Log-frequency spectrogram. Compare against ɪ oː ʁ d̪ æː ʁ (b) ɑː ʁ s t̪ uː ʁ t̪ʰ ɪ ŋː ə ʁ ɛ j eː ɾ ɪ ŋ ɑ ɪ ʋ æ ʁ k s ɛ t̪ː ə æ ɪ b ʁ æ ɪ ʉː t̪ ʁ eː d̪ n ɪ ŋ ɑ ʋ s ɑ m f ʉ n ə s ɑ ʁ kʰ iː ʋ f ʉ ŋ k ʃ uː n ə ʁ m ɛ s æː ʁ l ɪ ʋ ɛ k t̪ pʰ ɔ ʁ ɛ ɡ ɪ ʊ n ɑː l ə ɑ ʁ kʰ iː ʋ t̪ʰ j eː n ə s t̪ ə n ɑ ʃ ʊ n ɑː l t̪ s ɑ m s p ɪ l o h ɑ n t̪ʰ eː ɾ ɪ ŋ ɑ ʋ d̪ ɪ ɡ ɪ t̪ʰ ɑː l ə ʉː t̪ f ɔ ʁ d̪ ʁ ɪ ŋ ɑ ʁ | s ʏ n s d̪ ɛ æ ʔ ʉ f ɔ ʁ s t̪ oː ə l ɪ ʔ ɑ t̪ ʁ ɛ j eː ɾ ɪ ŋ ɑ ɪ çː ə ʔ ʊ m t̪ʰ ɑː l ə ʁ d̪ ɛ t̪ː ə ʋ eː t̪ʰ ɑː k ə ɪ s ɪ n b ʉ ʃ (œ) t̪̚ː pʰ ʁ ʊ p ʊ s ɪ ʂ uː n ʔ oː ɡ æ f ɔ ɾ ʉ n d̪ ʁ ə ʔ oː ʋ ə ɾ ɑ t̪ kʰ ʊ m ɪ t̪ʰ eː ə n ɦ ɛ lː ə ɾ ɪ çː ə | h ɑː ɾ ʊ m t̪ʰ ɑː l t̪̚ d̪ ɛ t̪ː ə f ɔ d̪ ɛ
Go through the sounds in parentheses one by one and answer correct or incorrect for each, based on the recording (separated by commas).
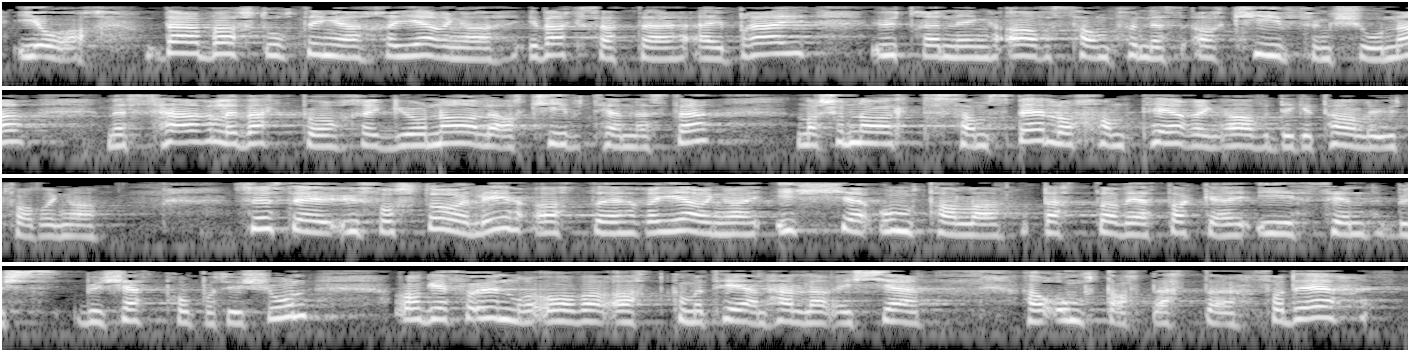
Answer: correct, incorrect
